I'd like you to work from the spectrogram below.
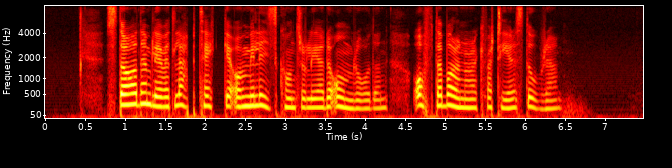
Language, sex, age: Swedish, female, 35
